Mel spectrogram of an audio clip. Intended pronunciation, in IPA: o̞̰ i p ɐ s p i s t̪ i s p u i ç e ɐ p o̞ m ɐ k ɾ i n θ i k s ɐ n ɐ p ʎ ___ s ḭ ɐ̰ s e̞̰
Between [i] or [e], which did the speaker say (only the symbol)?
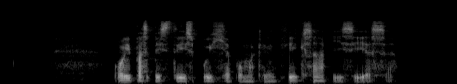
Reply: i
